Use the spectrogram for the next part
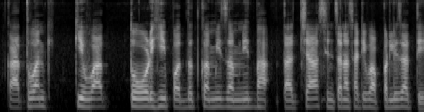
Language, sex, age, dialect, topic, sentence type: Marathi, male, 51-55, Northern Konkan, agriculture, statement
